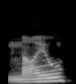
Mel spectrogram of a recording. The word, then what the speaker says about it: Niall: your name nal or neil which one is it well it doesn't seem to matter what i say because everyone calls me neil but my name is pronounced niall okay like the river yeah niall we we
